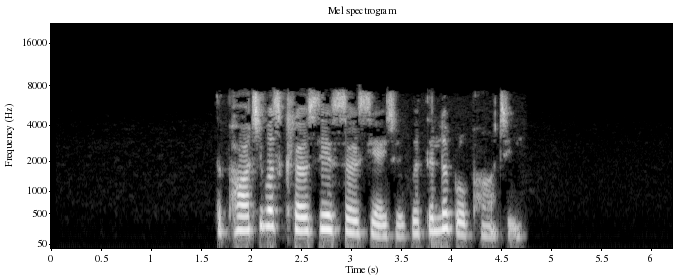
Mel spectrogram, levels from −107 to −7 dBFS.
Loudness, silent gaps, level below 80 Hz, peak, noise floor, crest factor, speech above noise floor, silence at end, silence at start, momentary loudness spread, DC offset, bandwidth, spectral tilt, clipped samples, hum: -20 LUFS; none; -62 dBFS; -2 dBFS; under -90 dBFS; 20 dB; over 71 dB; 1.55 s; 1.65 s; 13 LU; under 0.1%; 7.8 kHz; -3.5 dB/octave; under 0.1%; none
